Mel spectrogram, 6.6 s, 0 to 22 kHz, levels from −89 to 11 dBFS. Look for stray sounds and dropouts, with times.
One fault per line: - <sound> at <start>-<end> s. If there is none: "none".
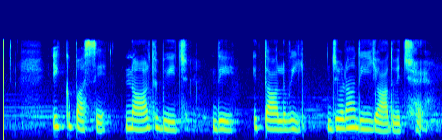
none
